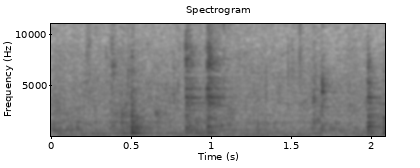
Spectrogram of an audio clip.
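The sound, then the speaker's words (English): Bacon sizzles in a pan as it crisps in its own fat, a steady frying hiss broken by scattered small pops and crackles, with no voices. “And look, you can see your bacon starting to get really crispy now.”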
